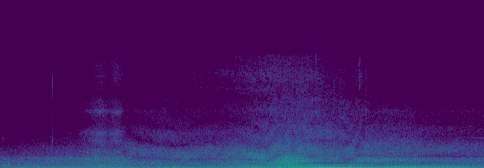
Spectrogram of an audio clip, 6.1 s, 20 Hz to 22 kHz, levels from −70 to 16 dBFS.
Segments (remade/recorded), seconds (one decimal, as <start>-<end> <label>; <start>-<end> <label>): 0.0-1.9 recorded; 1.9-2.4 remade; 2.4-4.1 recorded; 4.1-4.8 remade; 4.8-6.1 recorded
